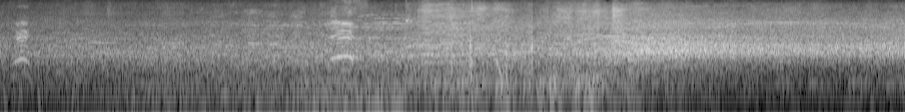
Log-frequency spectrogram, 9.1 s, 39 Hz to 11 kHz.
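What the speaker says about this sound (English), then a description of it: "Crowd roaring." A stadium crowd at a T20 cricket match at SuperSport Park, South Africa against West Indies, swells into a loud, rising roar over several seconds. A commentator can be heard talking over it.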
